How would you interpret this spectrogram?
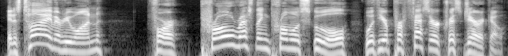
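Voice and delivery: high, slow, grand introduction; playful ring-announcer build, settling on the name; mock announcer. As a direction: announce it like a showman's big segment. Mock announcing a promo class.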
